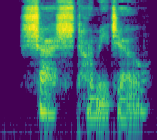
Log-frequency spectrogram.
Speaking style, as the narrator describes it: Adam pulls back long enough to murmur

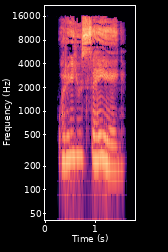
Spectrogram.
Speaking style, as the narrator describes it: asks, his voice shaking

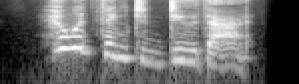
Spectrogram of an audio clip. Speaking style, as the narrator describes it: Winona snaps

